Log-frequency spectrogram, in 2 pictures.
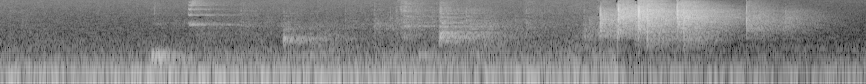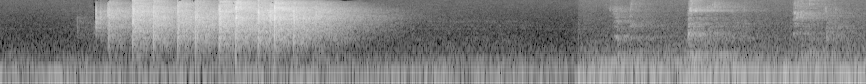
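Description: Chalk marker tip drawn across window glass in scratchy strokes: a shorter stroke about three seconds in and a longer, louder one about five seconds in, with brief light strokes around them.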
